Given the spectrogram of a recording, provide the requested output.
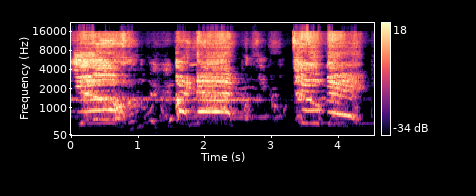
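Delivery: slow, very loud high shout; big shout. Acted. Kid shouts to the class that he is not stupid. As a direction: yell every word with long pauses.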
